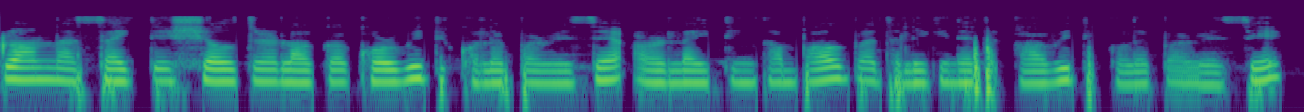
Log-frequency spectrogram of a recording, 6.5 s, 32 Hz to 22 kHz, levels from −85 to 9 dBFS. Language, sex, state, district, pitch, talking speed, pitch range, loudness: Nagamese, female, Mizoram, Aizawl, 190 Hz, 200 wpm, 180-205 Hz, -20 LUFS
